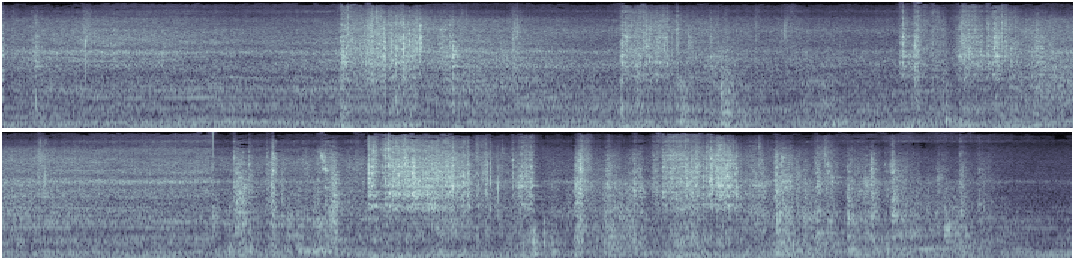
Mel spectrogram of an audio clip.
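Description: Flat square shovel scraping and scooping through gravel and broken rubble, several separate gritty scrapes. Under it an engine runs steadily.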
